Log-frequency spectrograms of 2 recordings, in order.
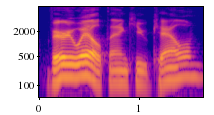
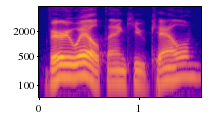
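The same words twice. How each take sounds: First: It is said in a put-on American accent. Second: It is said in a put-on American accent.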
